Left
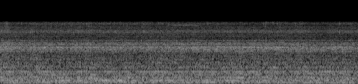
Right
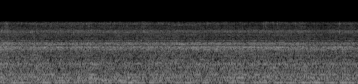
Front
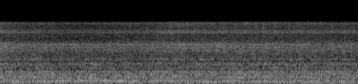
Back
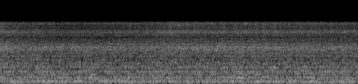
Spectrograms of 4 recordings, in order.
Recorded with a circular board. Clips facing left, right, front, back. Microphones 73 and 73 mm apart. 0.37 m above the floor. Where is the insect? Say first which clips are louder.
Left 1 dB, even; 160° left, 4.5 m.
